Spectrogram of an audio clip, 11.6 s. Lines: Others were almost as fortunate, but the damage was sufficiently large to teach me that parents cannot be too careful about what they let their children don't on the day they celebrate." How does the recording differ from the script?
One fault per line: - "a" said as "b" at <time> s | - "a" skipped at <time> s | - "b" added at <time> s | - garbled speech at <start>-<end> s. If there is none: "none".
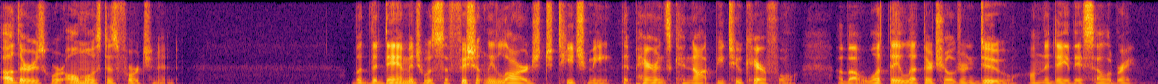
- "don't" said as "do" at 9.8 s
